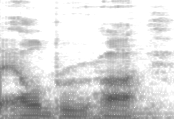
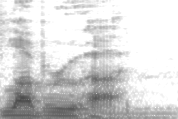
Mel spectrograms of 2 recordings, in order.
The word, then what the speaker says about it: la bruja: and then la bruja i think i said el bruha but it's la bruha my pronunciation is horrible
